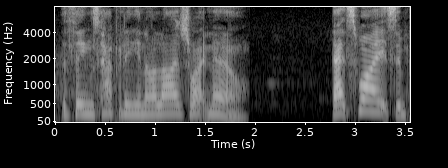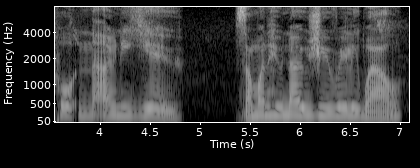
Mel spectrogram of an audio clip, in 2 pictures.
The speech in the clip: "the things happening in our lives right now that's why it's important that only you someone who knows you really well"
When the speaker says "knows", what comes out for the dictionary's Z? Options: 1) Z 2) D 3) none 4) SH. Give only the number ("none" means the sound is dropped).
1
